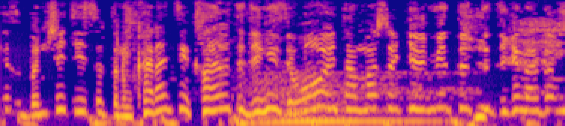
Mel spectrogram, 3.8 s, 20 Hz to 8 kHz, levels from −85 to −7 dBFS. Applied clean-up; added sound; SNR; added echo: classical method spectral subtraction.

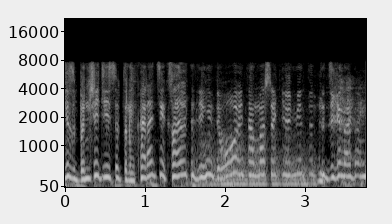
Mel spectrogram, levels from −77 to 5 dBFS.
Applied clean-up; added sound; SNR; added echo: neural mask model RNNoise.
